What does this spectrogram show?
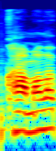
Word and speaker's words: Kamala: Trump's fault Kamala and I'm calling you Kamala because for all of those who are mispronouncing it I want you all to know how to say it there you go but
